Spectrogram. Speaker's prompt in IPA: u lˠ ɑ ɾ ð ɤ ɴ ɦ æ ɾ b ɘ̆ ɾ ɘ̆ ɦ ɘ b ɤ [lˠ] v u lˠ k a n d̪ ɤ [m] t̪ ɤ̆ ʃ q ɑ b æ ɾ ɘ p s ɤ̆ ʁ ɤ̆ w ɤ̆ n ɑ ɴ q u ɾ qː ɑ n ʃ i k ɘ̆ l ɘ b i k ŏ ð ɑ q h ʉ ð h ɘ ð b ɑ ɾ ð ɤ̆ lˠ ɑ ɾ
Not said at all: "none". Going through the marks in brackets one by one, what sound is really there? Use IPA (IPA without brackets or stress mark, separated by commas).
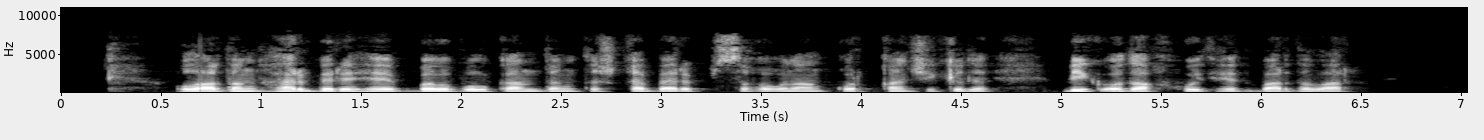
lˠ, ɴ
